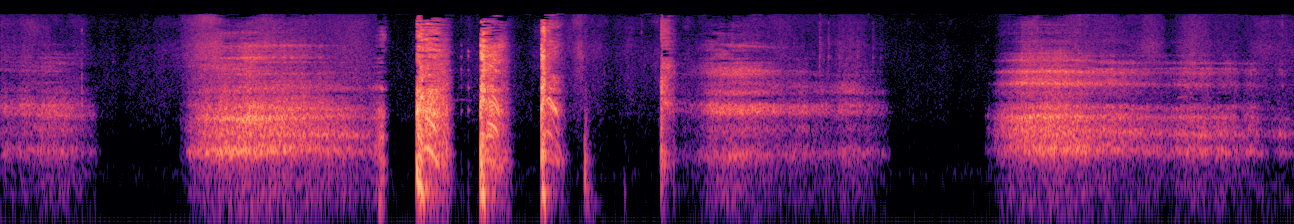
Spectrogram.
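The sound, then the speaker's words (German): A patient with a cold, being listened to by a doctor during an examination, draws several long, deep breaths in and pushes them out loudly, with a quick cluster of sharp coughs or gasps in the middle. No one speaks. “Atmen Sie bitte tief durch.”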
